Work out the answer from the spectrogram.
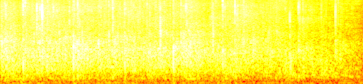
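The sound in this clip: A church audience applauds to welcome a young reader coming up to read the scripture, a steady wash of clapping from many hands that fades slightly toward the end.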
